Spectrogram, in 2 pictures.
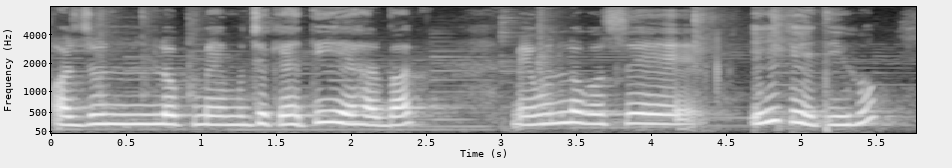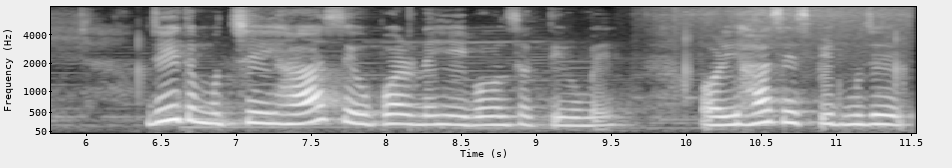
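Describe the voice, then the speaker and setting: A middle-aged woman chatting casually in her home kitchen as she cooks, speaking slowly and deliberately with pauses. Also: fairly high pitch, warm tone. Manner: slow, deliberate talk with pauses. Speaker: cooking vlogger. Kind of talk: casual cooking vlog chat.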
